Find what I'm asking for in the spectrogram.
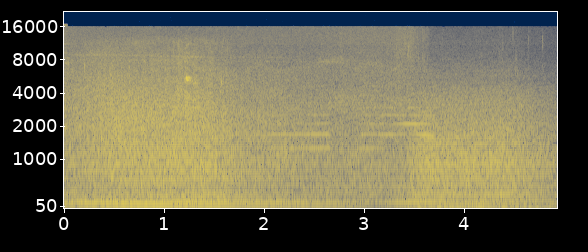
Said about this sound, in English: Okay, we're on the Vigrid Highway. And Bayonetta's walking along as cars go past.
